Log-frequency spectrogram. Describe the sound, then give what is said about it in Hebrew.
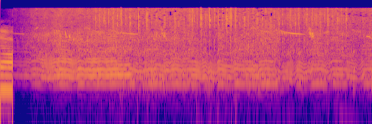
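A swarm of locusts buzzes in a dense, steady drone with a rough, humming tone that holds at an even, fairly loud level throughout. “חגבים גדולים כיסו את כל השמיים עד שנהיה חושך.”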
